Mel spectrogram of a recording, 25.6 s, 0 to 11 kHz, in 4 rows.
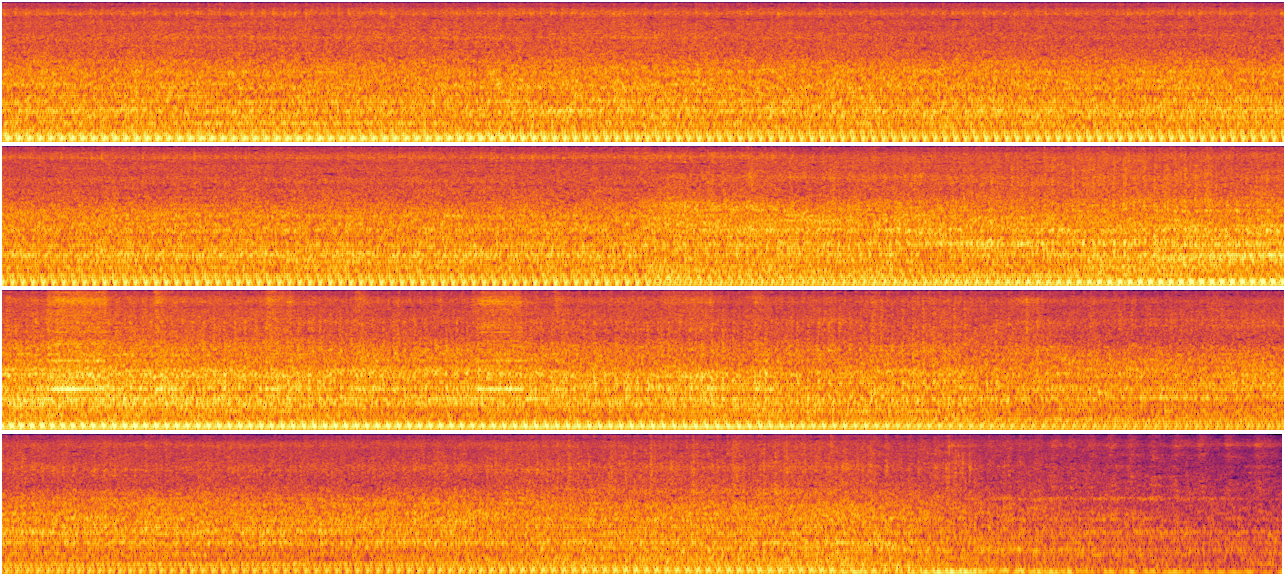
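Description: Wheel Horse 314H garden tractor's Kohler engine running steadily. About ten seconds in its note changes and it runs louder for a few seconds; near the end it is shut off and winds down.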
